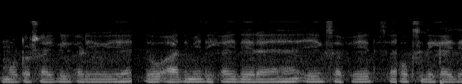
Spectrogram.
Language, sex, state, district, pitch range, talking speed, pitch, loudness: Hindi, male, Uttar Pradesh, Muzaffarnagar, 120-125 Hz, 195 wpm, 120 Hz, -37 LUFS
